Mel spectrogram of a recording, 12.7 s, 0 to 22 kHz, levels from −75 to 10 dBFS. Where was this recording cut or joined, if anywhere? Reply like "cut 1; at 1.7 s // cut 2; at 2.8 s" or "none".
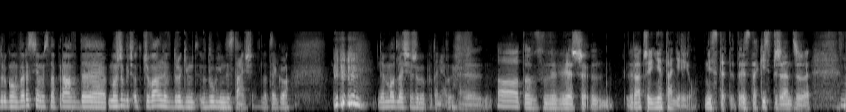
cut 1; at 1.6 s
